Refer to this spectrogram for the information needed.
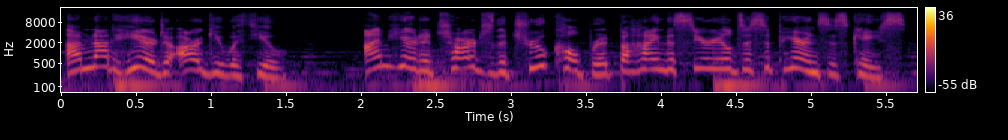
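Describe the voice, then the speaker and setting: A woman's voice: high-pitched, lively intonation, normal speed, sharp tone, soft background music. A woman playing a bold, defiant young noblewoman in a video game, assertive, articulate and dramatic.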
